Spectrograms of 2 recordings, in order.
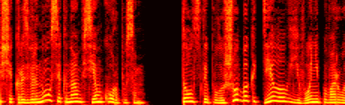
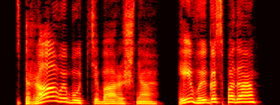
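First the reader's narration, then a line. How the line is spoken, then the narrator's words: Deep bass reply. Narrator (Russian): басом ответил Игнат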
